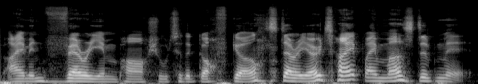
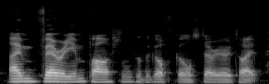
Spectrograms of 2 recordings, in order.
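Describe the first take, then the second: First: Laughing. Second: Said in the usual way. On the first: Real, not acted. Laughing confession on stream.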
